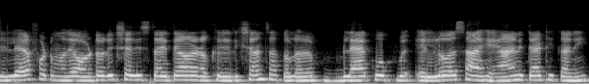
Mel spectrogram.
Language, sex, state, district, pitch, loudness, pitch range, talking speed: Marathi, female, Maharashtra, Dhule, 195 Hz, -12 LUFS, 185-205 Hz, 175 wpm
